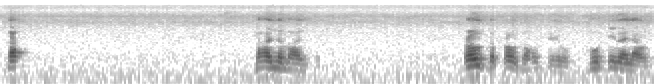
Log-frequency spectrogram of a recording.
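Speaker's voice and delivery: soft, low, tender mother's words; a mother quietly telling her son she is proud; tender mother quote. Retold or imitated. A mother softly tells her son she is proud.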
